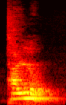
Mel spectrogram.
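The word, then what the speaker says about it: தள்ளு: So kick represents Udai, and another one pull, ilu, the way of being pushed is represented as thallu.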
